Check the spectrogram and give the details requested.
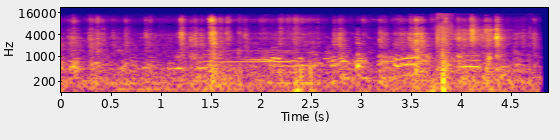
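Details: Indio Gigante hens being given simple feed. Soft, low, drawn-out clucking tones sound over a constant rustling and clattering background.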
